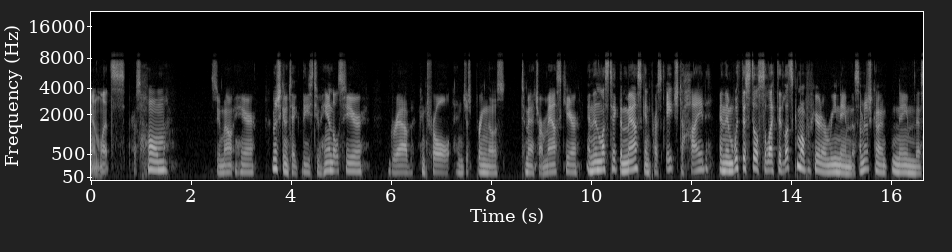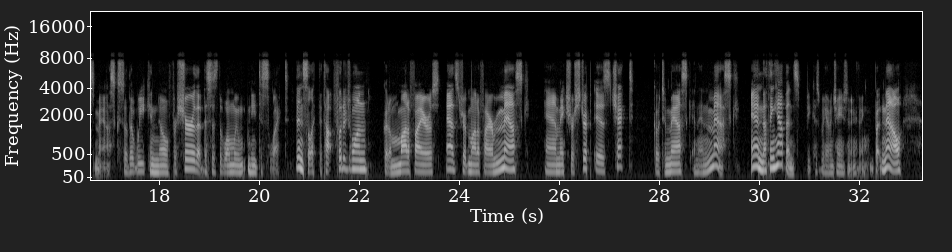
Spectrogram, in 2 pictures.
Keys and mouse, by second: 0.9 Home, 1.7 ctrl+middle click, 2.6 middle click, 3.8 click, 4.8 shift+click, 5.8 g, 6.9 ctrl+click, 10.2 click, 11.4 h, 14.5 click, 16.2 shift+m, 16.8 s, 16.9 k, 21.3 click, 22.7 click, 27.5 click, 28.6 click.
